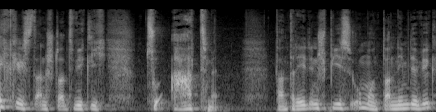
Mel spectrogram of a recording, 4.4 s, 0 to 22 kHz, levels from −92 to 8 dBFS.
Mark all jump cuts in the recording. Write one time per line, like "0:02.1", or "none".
none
